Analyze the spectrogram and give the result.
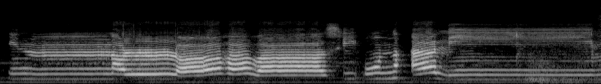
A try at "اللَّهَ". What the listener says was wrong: اللہ کا نام اللہ, اللہ یہ پورا ہیوی ہونا چاہیے. ابھی آپ کا پورا ہیوی نہیں ہے.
